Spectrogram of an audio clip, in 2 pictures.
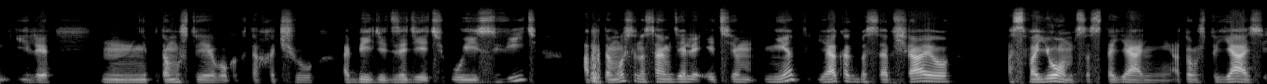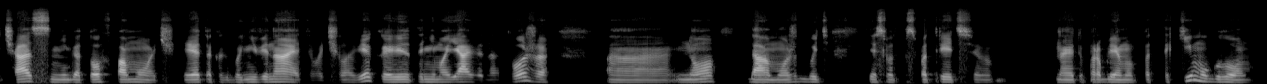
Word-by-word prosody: или, 445 - -1 0.5
м, 110 -1 -5
не 110 - -5
потому, 110 +2 -4
что 110 0 -2
я 105 - -2
его 100 0 -5
как-то - - -13
хочу 100 -1 -3 0.3
обидеть, 110 -2 -3
задеть, 110 -1 +1
уязвить, 110 - +1 0.4
а - - -1
потому - - +1
что 145 - 0
на 125 - -1
самом 120 0 +3
деле 125 0 +2
этим 115 -1 -2
нет 145 - -1
я 120 +1 +6
как 130 - -2
бы 120 -1 -7
сообщаю 135 +4 +4 0.5
о - - -8
своем 120 -2 +7
состоянии, 105 -6 +2
о - - -8
том, 110 -1 -6
что 115 - -7
я 110 - +7
сейчас 135 -1 +4
не 110 -2 -10
готов 115 +1 -4
помочь. 115 -2 -3
И 110 - -6
это 115 +1 +1
как 105 -1 -20
бы 110 +1 -11
не 115 - -8
вина 120 +1 +4
этого 100 -1 -13
человека, 110 +6 -4
и 115 0 +2
это 115 +1 -6
не 115 -1 -7
моя 115 +1 +3
вина 110 -2 -17
тоже, - - -3 0.6
э, 105 -1 -7
но 115 +5 -5 0.3
да, 110 0 +2
может 110 +4 -8
быть, 120 -2 -9 0.4
если - - -2
вот - - -15
посмотреть, 115 0 -3
э, 105 -1 -16 0.7
на 110 0 -1
эту - - -8
проблему 110 -2 -3
под 115 - -13
таким 195 +2 -7
углом, 120 -6 -6
115 Hz, 150 wpm, -25 LUFS, 110-120 Hz, 0.7 s, своем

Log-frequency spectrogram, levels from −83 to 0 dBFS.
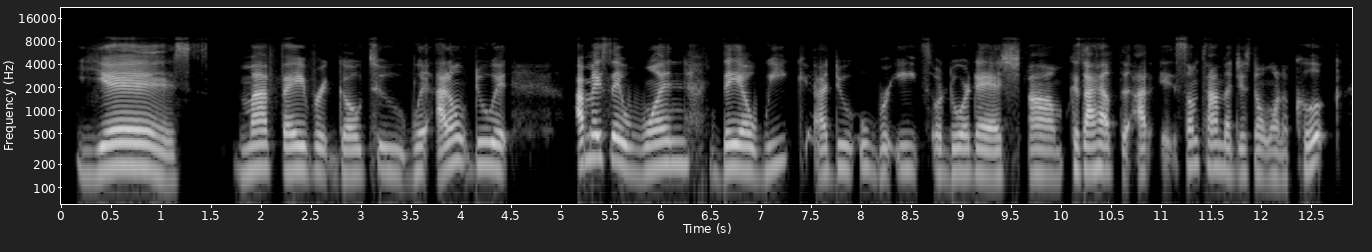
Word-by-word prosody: Yes, 175 -3 +4 0.4
my 175 +3 +4
favorite 170 -2 -1
go 155 0 -2
to 155 -3 -9
whe 170 +3 -2
I - - +6
don't 210 -1 0
do 195 +1 -2
it 180 - 0 0.7
I - - +9
may 245 0 +3
say 230 -4 +3
one 190 +5 -2 0.3
day 180 +2 +3
a 170 - +2
week, 180 +9 -11
I 155 - -2
do 170 +1 -8
Uber 165 -3 -8
Eats 175 0 -12
or 160 -1 -5
DoorDash, 155 -2 -1
um, 150 -2 0
'cause 175 -1 -4
I 170 -1 +7
have 170 -1 +3
to - - -4
I - - +3 0.3
sometimes 190 - -2
I 165 - -3
just 160 0 -10
don't 155 -3 -4
wanna 150 -1 -7
cook 480 +1 -1
170 Hz, 165 wpm, -24 LUFS, 155-185 Hz, 0.7 s, I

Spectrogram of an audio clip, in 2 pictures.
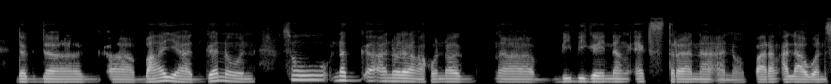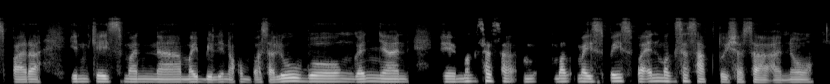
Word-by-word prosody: dagdag, 125 -1 0 0.2
ah, 120 -1 0
bayad, 130 0 +3
gano'n. 145 -5 +1 0.2
So, 210 0 +1
nag-aano 170 -5 +1
na 145 - +6
lang - - -2
ako, 125 - -3
nag 130 -1 0 0.3
nagbibigay 130 +2 0
ng 130 -1 -1
extra 125 -1 -1
na 120 -1 -1
ano, 110 +1 -7
parang 120 +1 +2
allowance 120 -1 +1
para 120 0 +1 0.3
in 135 0 -1
case 130 0 +2
man 125 0 -1
na 120 -1 0
may 120 0 +2
bilhin 120 0 -1
akong 125 +2 -6
pasalubong, 135 +3 +2
ganiyan, 130 0 +1 0.3
eh, 130 -1 0
magsasa 145 +3 -1 0.4
mag 135 0 +2
may 135 -1 +4
space 150 +5 0
pa 130 -1 +1
and 150 +2 +1
magsasakto 130 -4 -1
siya 115 +2 -2
sa 110 -2 0
ano, 110 +3 -3
130 Hz, 135 wpm, -24 LUFS, 120-140 Hz, 0.4 s, na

